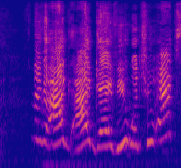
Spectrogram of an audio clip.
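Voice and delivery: high, loud exasperated comeback; high-pitched fed-up retort to the ex; indignant retort. Retold or imitated. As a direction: throw it back at him.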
